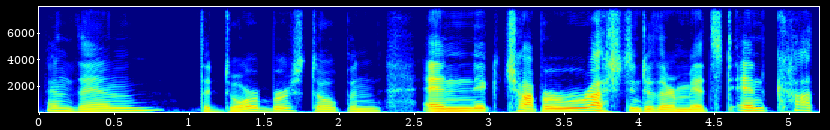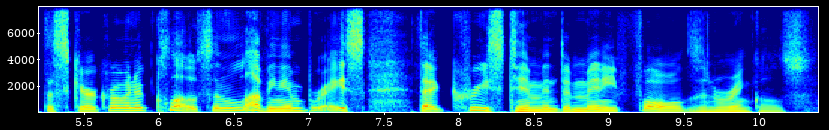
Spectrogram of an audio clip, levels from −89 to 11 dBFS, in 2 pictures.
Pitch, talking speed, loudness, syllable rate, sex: 160 Hz, 180 wpm, -22 LUFS, 4.7 syllables/s, male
